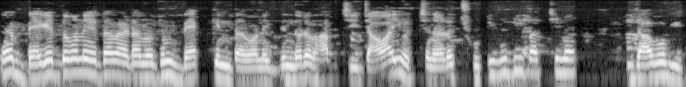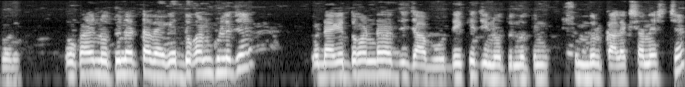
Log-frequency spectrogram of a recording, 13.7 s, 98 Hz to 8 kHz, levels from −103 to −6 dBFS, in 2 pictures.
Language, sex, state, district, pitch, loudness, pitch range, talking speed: Bengali, male, West Bengal, Kolkata, 170 Hz, -17 LUFS, 150-190 Hz, 190 wpm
